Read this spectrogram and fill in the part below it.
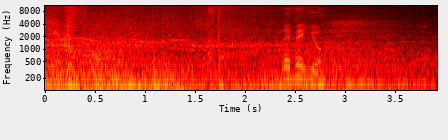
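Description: Sparkling magic crackles and fizzes.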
